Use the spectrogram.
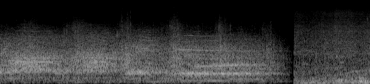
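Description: Stadium crowd roaring after the Sharks' 31-26 NRL win over the Melbourne Storm, a loud, dense, sustained wash of cheering that cuts off abruptly near the end before a quieter crowd murmur resumes.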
